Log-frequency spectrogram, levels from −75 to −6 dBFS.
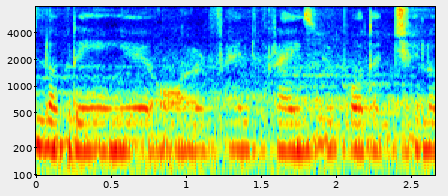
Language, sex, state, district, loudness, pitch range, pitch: Hindi, female, Uttarakhand, Tehri Garhwal, -20 LUFS, 190-195 Hz, 190 Hz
